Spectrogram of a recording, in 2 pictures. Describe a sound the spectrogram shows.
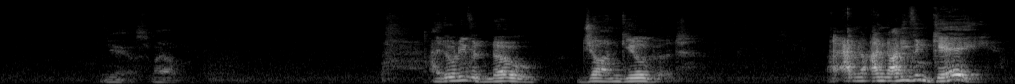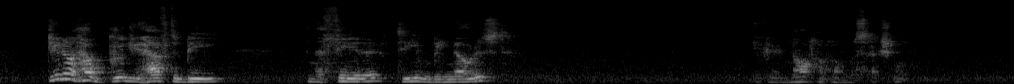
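An older man speaks calmly and close by.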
